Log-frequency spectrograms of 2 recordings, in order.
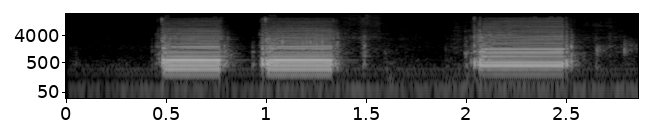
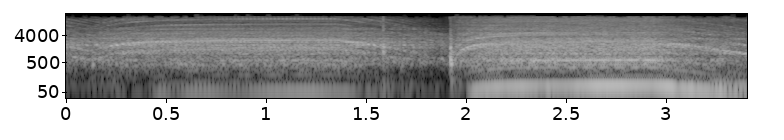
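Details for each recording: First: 2011 Makita HR2811F SDS hammer drill before repair: three short bursts of harsh buzzing hum on trigger pulls, motor never spinning up; burnt-out motor armature, fixed by replacing the armature. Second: Makita HR2811F SDS hammer drill (2011) after replacing burnt-out motor armature and brushes, cleaning and greasing: several bench runs spinning up quickly to a clean, even whine and winding down smoothly; healthy.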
